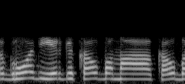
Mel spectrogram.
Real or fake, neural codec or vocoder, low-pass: real; none; 3.6 kHz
